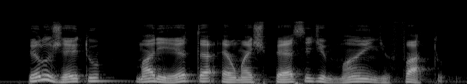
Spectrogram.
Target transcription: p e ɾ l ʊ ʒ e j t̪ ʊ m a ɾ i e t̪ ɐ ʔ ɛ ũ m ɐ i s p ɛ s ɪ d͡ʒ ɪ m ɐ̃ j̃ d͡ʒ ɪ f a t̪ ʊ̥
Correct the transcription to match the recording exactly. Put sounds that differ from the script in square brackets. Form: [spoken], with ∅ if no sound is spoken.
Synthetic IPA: p e [∅] l ʊ ʒ e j t̪ ʊ m a ɾ i e t̪ ɐ ʔ ɛ ũ m ɐ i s p ɛ s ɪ d͡ʒ ɪ m ɐ̃ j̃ d͡ʒ ɪ f a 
